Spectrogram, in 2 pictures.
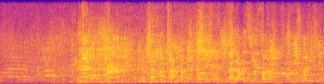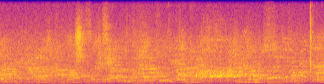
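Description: Many children chatter and call out at once in an echoing hall.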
